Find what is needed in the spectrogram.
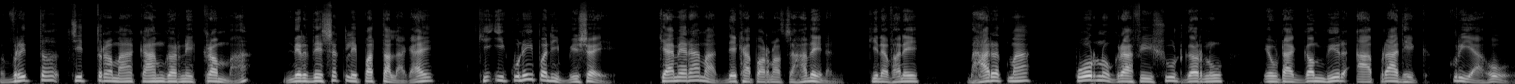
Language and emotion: Nepali, neutral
